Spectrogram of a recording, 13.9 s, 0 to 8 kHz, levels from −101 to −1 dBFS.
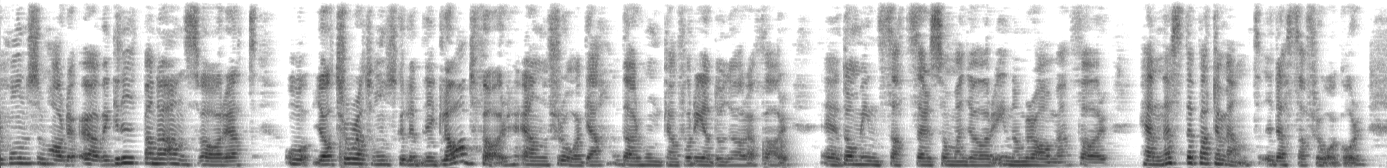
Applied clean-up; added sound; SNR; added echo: classical method WPE with log-MMSE.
